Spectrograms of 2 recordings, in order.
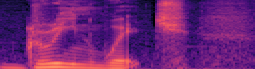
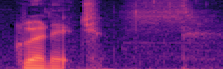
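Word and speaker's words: Greenwich: it yep over to grenwich and those people that don't speak English as a first language it's spelled green witch by the way it's just that we call it Grenich um okay those into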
